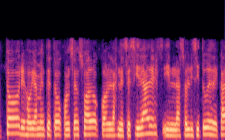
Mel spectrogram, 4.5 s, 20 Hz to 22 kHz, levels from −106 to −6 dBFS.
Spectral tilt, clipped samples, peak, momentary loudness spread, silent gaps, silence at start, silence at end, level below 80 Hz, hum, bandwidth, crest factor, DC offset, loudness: -6 dB/octave; under 0.1%; -4 dBFS; 2 LU; none; 0.15 s; 0 s; -54 dBFS; none; 7.4 kHz; 14 dB; under 0.1%; -19 LUFS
